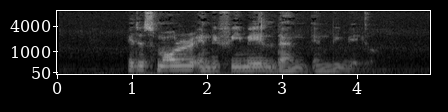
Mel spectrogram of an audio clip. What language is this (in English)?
English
